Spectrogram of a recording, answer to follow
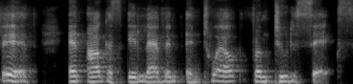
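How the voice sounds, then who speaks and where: A woman speaks at a fairly slow pace in a medium-pitched, somewhat breathy voice with fairly even intonation. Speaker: community organizer. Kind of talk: virtual town hall presentation. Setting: video call.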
